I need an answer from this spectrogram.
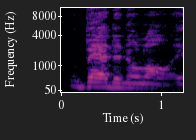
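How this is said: The name is said with a French pronunciation. The speaker calls it wrong. "like with a French pronunciation, but I guess it's wrong"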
